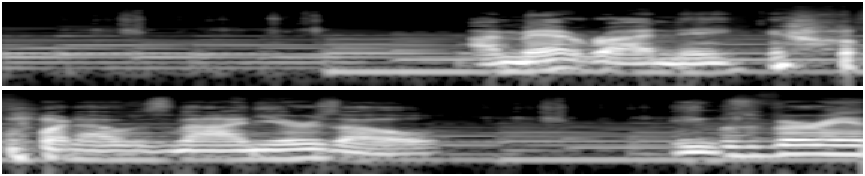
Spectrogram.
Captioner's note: chuckles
